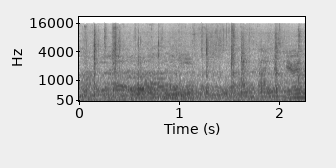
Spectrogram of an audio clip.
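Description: Overlapping chatter of a small crowd talking at once, no single voice clear, with a few sharp clicks scattered through it.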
